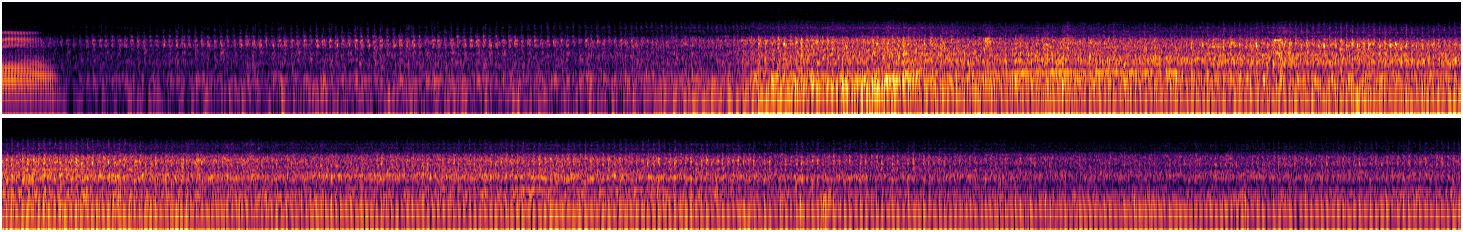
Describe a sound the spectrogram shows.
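A tractor engine rumbles steadily close by and slowly moves away.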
